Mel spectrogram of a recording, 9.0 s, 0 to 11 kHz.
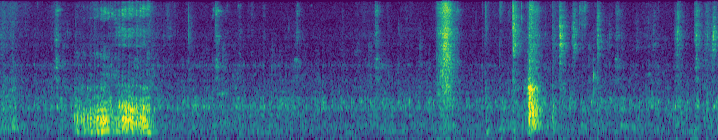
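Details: Playing toy poodle puppies, 8 weeks old, from Tami's final litter; one brief rough growl about a second long, followed by sharp clicks and taps of small paws and claws.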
